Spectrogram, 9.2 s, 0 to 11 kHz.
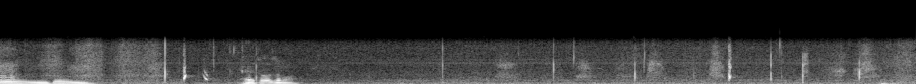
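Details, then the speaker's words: Endless hiccups, recorded 7/6/08: brief voiced sounds, then a series of quiet, sharp clicks at irregular intervals over faint room noise; hiccups. "大哥，大哥，一直在打嗝。"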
